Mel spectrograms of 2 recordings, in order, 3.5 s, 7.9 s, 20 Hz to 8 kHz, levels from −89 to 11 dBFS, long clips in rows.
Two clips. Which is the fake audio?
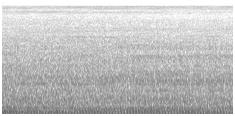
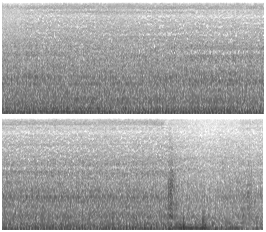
second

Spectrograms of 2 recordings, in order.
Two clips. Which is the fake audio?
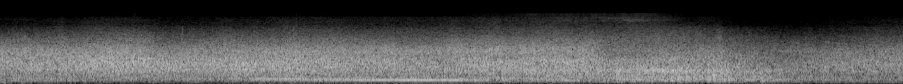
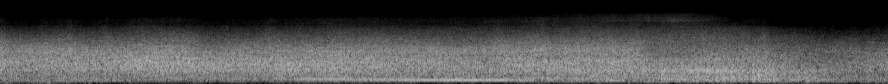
second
